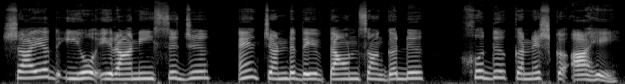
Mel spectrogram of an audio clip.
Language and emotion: Sindhi, neutral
